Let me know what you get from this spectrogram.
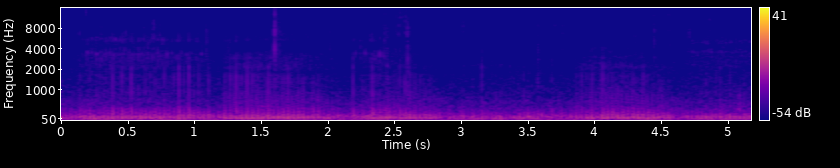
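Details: Sleeping cat purrs softly in a deep, even rumble, steady pulses alternating with brief pauses for breath, faint fireplace crackling underneath.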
